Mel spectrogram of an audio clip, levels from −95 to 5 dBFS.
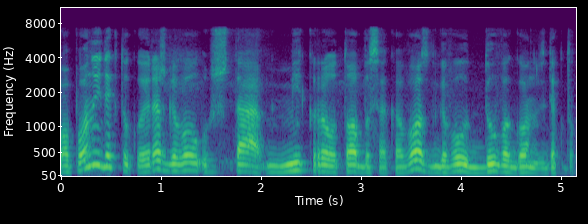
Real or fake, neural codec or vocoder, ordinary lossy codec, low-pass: real; none; MP3, 96 kbps; 7.2 kHz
